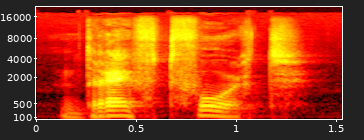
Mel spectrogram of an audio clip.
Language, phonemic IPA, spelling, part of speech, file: Dutch, /ˈdrɛift ˈvort/, drijft voort, verb, Nl-drijft voort.ogg
- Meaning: inflection of voortdrijven: 1. second/third-person singular present indicative 2. plural imperative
